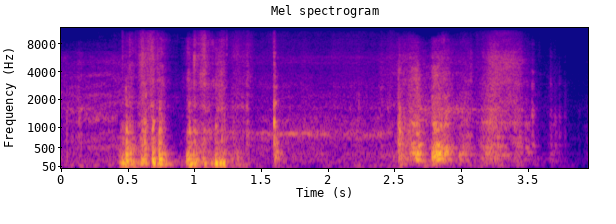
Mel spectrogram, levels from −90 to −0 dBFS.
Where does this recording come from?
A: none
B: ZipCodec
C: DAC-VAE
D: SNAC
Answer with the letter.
C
